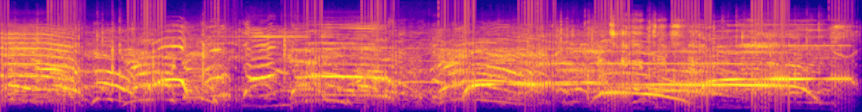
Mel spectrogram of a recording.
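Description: Spectators cheering and yelling together as a youth football player breaks away on a long run, many voices overlapping. In the last few seconds one voice holds a long, drawn-out shout.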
